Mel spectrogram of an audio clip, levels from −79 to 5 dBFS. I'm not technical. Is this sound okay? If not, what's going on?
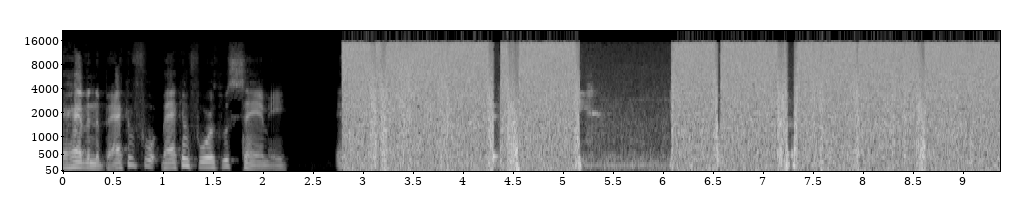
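No. The speech is clean until about 2.79 s. Then it turns into loud hiss, like white noise, and stays that way to the very end. This fault is called samples built from the wrong bytes. Each sound value is stored as a few small pieces. Here the player joins those pieces up in the wrong order or slightly out of step. The tiny, jittery details end up as the main part of the sound.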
